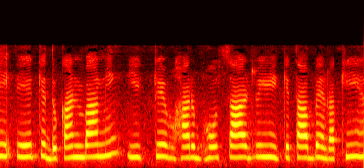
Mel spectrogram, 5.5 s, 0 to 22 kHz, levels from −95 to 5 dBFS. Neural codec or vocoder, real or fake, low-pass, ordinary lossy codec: codec, 24 kHz, 0.9 kbps, WavTokenizer, medium speech release version 2; fake; 7.2 kHz; none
